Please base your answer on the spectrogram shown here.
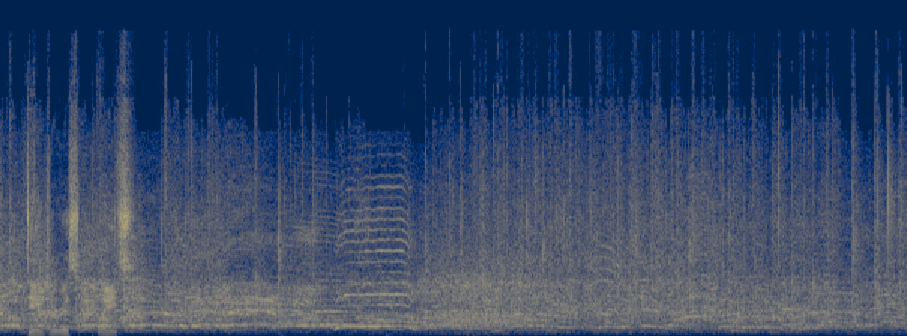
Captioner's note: crowd cheering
